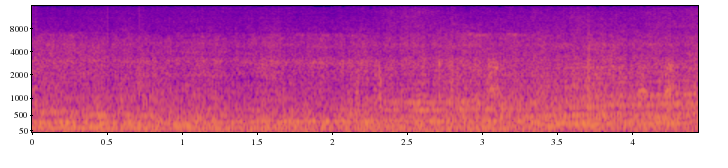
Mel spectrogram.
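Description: Kawasaki ZX-25R's inline-four engine running at a steady cruise while riding, its pitch rising slightly near the end.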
